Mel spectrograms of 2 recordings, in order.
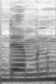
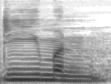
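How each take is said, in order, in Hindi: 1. पहला स्वर 'deh' जैसा बोला जाता है। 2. पहला स्वर 'dee' जैसा बोला जाता है। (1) "हम इसे डेमन बोलते हैं ना" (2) "असल में... इसको बोलते हैं डीमन"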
